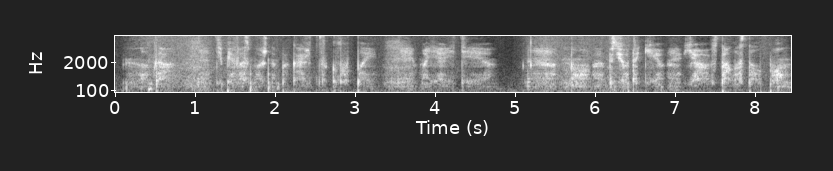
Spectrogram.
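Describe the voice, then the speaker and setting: A woman playing a sweet, admiring young female demon slayer in a whispered ASMR roleplay, with a hesitant, coy manner. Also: lightly acted. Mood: bashful, wistful. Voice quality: soft whisper.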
